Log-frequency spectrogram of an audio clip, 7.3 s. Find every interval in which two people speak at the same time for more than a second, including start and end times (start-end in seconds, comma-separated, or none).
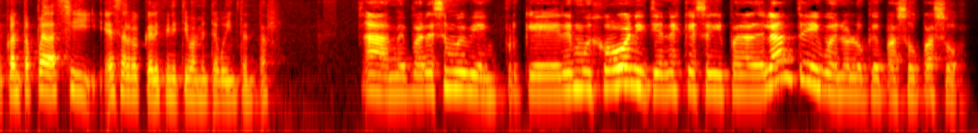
none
